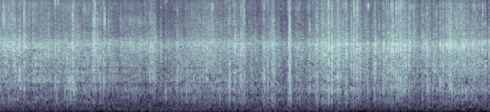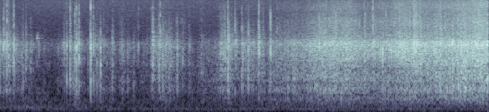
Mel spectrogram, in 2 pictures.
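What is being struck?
Cardboard box of dry pasta.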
